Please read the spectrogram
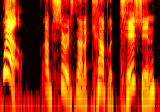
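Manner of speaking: high, haughty, nose in the air; stately disdain. A narrator's reading. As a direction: sniff it with lofty disdain. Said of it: "she said with stately disdain".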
